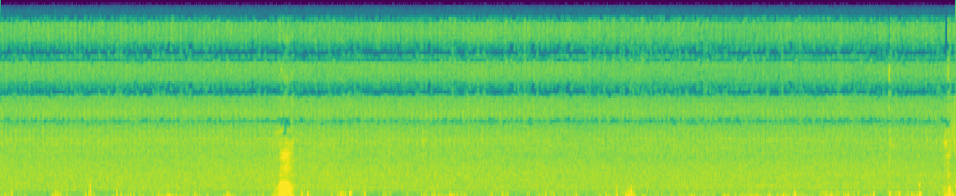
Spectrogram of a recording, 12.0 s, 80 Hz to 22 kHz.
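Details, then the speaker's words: New 20-inch Big Air high-velocity fan, first test run after assembly: steady fan rush with scattered irregular sharp clicks; owner unsure if from the motor needing to break in, also slightly out of balance. "it is kind of making some type of clicking noise i don't know if that's coming from the motor because the oil needs to break in or whatnot"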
